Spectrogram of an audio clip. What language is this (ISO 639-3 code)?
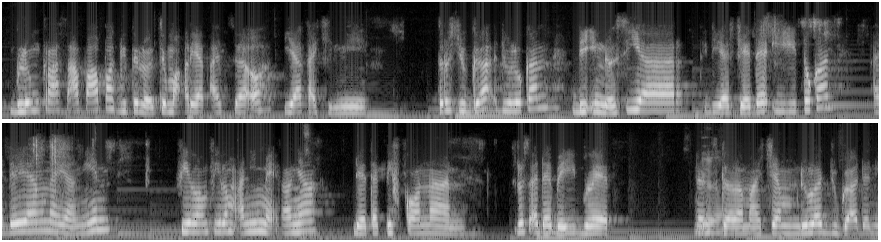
ind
